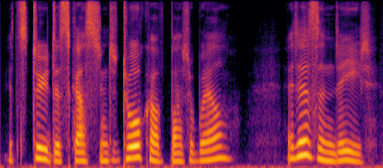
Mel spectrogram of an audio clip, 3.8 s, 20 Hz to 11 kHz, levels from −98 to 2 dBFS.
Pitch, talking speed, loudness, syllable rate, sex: 185 Hz, 155 wpm, -18 LUFS, 4.8 syllables/s, female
